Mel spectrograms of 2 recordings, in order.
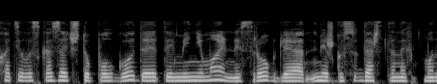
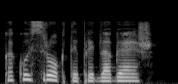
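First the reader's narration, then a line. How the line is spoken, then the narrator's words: Calm question. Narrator (Russian): спросила Василина спокойно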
